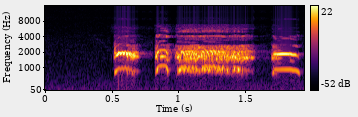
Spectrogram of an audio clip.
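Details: An old wild red junglefowl, caught with a decoy, crows in three harsh, ringing bursts: a short note, a longer drawn-out middle, then a short closing note, all within two seconds.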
